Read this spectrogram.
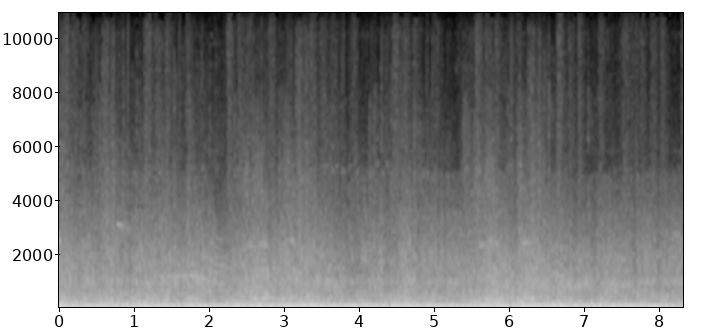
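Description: Cannons boom in loud blasts.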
